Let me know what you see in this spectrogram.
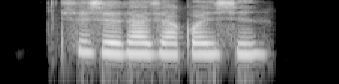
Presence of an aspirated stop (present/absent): absent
